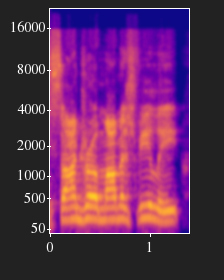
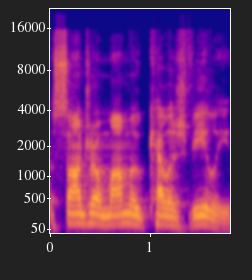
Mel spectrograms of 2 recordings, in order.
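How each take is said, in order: First: The surname is shortened, middle syllables dropped. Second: The surname is said in full, all syllables. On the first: The speaker calls it wrong. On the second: The speaker calls it right.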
